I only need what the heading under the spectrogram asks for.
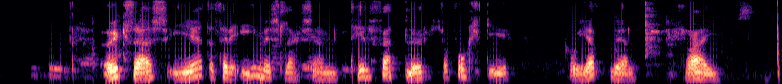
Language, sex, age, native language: Icelandic, male, 18-19, Icelandic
